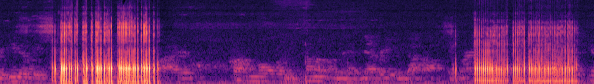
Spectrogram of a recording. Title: The snoring boston terrior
